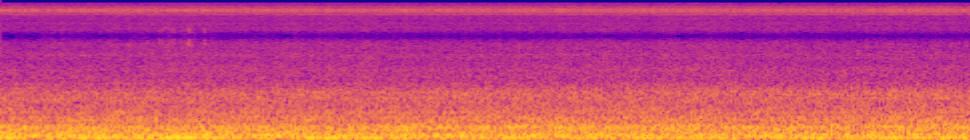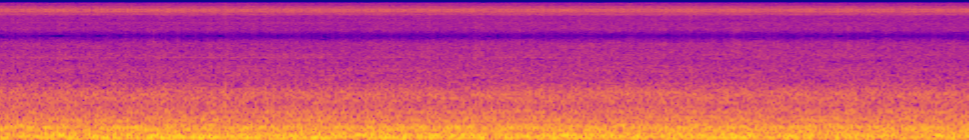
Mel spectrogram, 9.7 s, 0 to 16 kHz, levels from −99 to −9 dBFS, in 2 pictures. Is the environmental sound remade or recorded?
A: recorded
